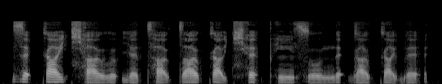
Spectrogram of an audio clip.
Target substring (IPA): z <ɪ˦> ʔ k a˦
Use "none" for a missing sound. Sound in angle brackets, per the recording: ɛ˦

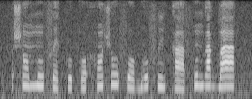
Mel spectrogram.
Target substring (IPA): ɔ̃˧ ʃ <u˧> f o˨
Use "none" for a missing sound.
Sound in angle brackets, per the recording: u˧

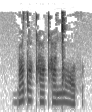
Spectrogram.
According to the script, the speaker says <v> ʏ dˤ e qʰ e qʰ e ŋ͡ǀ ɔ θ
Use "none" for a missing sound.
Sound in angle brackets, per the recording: b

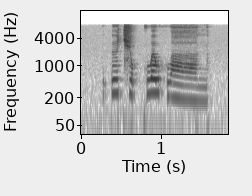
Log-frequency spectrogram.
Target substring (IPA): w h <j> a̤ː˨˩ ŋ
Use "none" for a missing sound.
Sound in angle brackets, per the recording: w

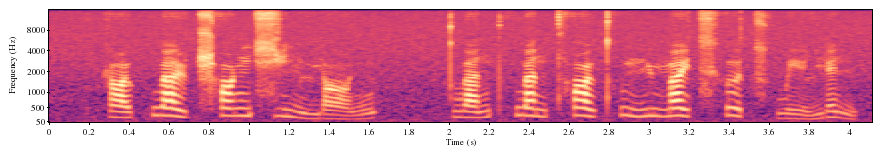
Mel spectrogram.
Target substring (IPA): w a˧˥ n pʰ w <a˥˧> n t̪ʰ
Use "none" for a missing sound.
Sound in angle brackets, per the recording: a˥˧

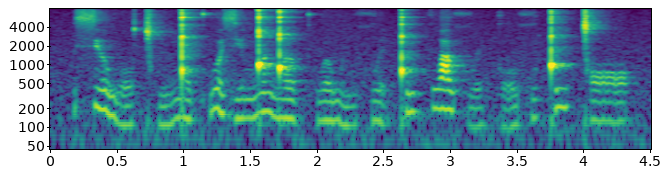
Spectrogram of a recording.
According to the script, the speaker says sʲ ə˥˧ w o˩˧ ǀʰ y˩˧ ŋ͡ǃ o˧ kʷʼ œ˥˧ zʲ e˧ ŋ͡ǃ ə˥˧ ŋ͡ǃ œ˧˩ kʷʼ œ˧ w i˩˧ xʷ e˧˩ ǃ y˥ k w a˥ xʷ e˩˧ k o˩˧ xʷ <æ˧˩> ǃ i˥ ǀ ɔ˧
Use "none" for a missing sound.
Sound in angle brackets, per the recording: ə˧˩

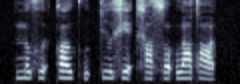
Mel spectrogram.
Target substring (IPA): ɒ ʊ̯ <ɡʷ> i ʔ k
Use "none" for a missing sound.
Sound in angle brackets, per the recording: kʷʼ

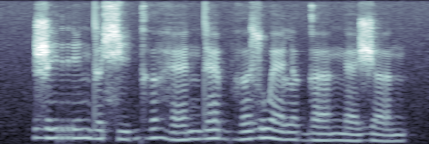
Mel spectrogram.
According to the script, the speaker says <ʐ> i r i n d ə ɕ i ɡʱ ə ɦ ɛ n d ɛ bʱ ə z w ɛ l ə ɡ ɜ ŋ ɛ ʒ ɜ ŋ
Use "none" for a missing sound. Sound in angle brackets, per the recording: ʐ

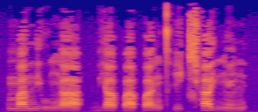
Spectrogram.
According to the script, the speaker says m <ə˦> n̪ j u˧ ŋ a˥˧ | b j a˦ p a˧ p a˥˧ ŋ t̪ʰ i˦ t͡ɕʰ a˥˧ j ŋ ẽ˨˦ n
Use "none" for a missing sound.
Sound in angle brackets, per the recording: a˦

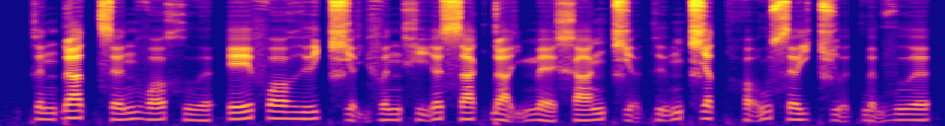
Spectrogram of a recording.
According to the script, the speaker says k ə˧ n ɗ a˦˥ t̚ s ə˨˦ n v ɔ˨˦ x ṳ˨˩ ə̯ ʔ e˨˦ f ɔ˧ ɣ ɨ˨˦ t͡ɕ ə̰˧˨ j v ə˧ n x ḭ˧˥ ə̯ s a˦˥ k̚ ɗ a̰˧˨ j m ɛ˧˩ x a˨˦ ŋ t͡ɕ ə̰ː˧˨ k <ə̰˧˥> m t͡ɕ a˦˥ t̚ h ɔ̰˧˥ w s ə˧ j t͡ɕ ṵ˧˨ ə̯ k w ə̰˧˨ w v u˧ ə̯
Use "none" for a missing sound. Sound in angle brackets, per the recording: ɨ̰˧˥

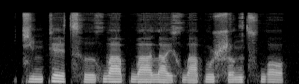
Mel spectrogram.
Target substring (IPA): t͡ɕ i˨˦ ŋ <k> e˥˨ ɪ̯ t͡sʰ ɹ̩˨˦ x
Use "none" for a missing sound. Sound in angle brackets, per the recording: k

